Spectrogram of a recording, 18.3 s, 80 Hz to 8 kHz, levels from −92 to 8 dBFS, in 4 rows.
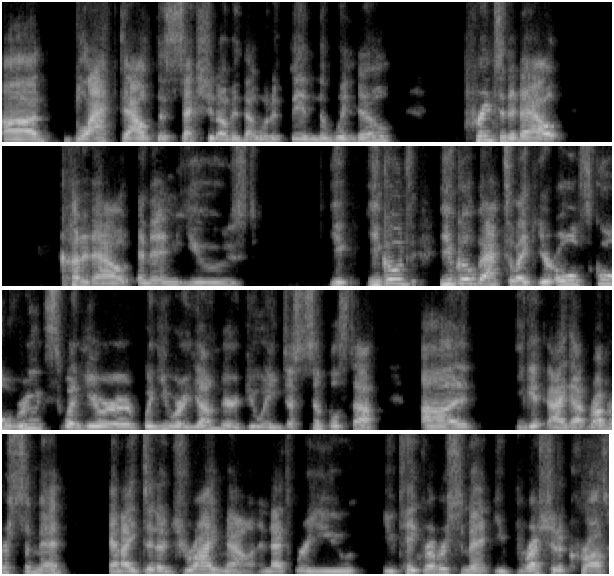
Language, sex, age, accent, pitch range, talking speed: English, male, 30-49, American, 150-210 Hz, 235 wpm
